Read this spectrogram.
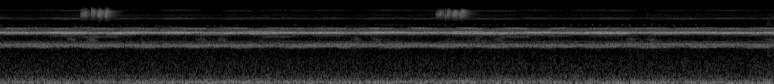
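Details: Summer night in New England with a dense cricket chorus: constant high-pitched trilling layered in bands, punctuated by two short, sharper chirps from a higher-pitched insect.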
